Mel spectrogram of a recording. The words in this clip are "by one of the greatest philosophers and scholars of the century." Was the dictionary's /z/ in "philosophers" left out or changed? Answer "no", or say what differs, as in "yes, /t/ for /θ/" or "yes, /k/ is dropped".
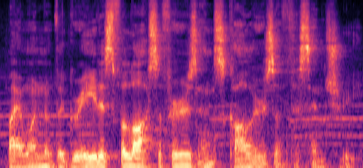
no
